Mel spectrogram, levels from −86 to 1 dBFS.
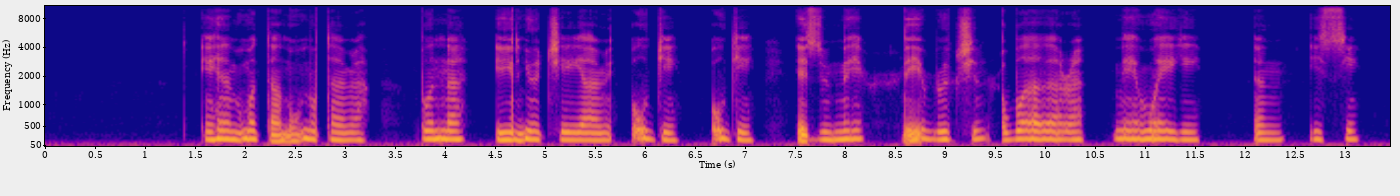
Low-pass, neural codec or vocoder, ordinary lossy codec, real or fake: none; autoencoder, 22.05 kHz, a latent of 192 numbers a frame, VITS, trained on many speakers; none; fake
